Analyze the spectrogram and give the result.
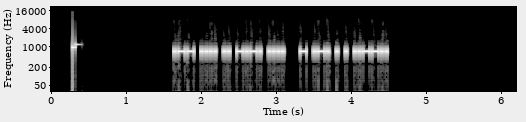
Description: Morse code, heard as a keyed tone, about 40 wpm, 700 Hz. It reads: WHICH TREE?
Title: Sentences from Top 1000 Words - Review Part 1 - 40wpm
